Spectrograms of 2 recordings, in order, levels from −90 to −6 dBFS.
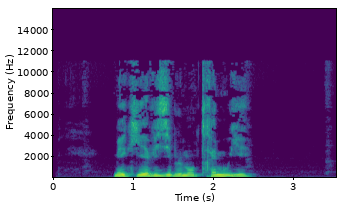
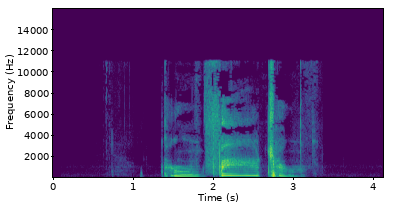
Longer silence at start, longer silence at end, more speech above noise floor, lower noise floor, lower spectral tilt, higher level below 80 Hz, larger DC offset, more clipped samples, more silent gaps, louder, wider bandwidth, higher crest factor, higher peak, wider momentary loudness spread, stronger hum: second, 0.75 s vs 1.4 s; about the same, 1.05 s vs 1 s; about the same, 54 dB vs 55 dB; second, -74 dBFS vs -79 dBFS; first, -6 dB/octave vs -4.5 dB/octave; first, -50 dBFS vs -60 dBFS; neither; neither; neither; about the same, -22 LUFS vs -24 LUFS; about the same, 11.5 kHz vs 11.5 kHz; second, 18 dB vs 26 dB; second, -6 dBFS vs 0 dBFS; second, 10 LU vs 17 LU; neither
